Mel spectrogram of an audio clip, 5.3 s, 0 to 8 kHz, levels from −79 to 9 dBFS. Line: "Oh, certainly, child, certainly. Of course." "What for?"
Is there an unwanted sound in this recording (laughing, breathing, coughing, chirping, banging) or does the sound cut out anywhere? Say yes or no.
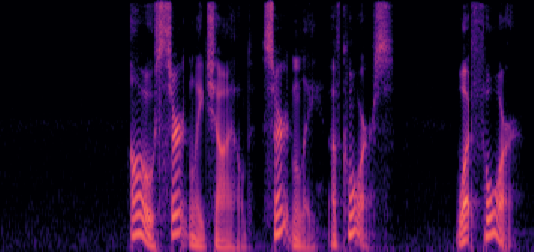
no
